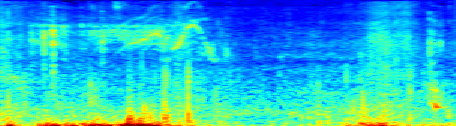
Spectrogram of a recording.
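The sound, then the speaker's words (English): Gusty wind buffets the microphone outdoors at a beach while someone is fishing and casting along the beach, with loud low rumbling bursts that swell, ease off, then surge again near the end. No one speaks. “on this podcast you will have quite a bit of noise from the wind”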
